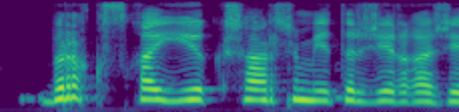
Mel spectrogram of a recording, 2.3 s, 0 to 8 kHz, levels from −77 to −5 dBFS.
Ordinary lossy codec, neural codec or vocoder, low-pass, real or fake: none; none; 7.2 kHz; real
